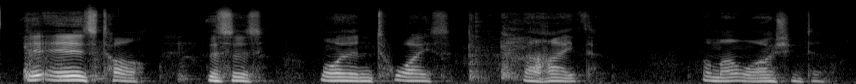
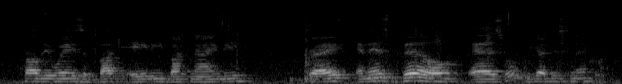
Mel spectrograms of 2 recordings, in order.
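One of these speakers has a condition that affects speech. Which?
The first: Parkinson's disease; young onset at 14, deep brain stimulation implant; symptomatic 48 years, no medication, wheelchair, spasms worse when fatigued.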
